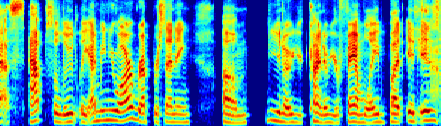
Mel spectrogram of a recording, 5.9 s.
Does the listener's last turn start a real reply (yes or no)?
no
